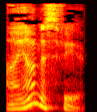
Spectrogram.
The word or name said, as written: ionosphere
